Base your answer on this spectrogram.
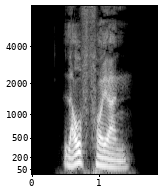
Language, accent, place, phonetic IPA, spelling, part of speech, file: German, Germany, Berlin, [ˈlaʊ̯fˌfɔɪ̯ɐn], Lauffeuern, noun, De-Lauffeuern.ogg
- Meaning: dative plural of Lauffeuer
